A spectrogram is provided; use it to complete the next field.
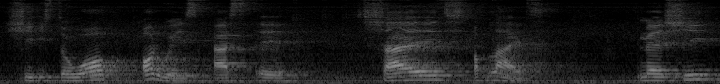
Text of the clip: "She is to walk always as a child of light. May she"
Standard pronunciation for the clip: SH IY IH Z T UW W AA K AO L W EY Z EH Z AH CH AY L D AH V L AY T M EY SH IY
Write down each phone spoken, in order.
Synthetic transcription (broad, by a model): SH IY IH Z T UW W AA K AO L W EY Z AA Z AH SH AY D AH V L AY T M EY SH IY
